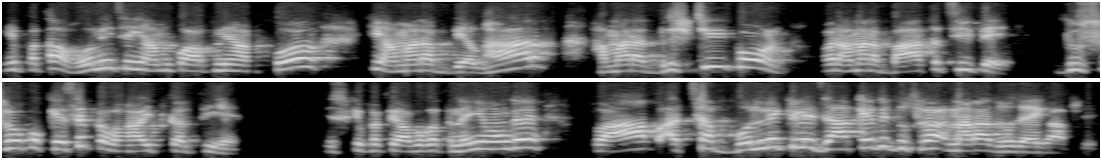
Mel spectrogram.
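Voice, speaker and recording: Guy w a high voice teaching a devotional class, chatty, keeps checking u follow, muffled lo-fi sound. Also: big pitch swings, normal speed, husky. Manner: conversational teaching with frequent check-ins and acted examples. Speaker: devotional lecturer. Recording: dull lo-fi recording.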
